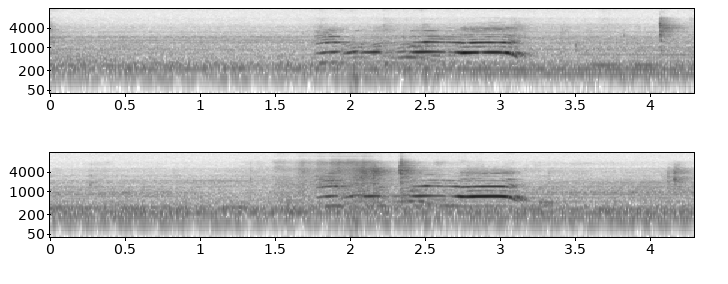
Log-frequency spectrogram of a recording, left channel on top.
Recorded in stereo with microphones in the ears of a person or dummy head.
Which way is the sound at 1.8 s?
15° left (ahead or behind).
